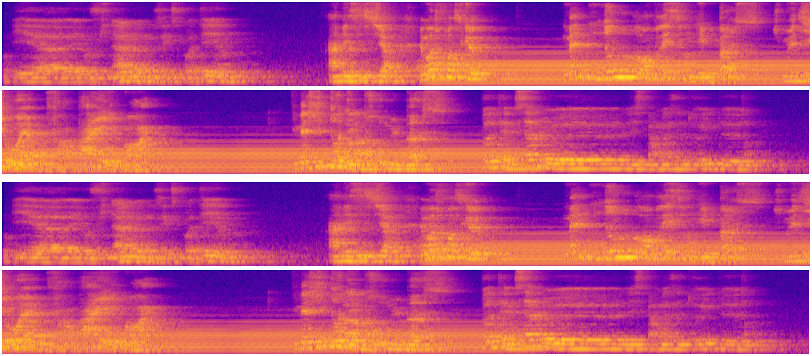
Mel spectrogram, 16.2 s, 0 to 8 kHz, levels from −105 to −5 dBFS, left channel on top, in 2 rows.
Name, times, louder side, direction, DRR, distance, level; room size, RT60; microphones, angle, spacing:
voice 1, 0.1-2.4 11.5-11.9 12.9-15.5, equal, 5° right, -5 dB, 0.5 m, -26 dB
voice 2, 3.3-4.9 5.6-9.6 11.0-12.5, left 1 dB, 55° left, 0 dB, 0.4 m, -23 dB
Wind instrument woodwind instrument, 4.1-13.4, left 2 dB, 85° left, 0.9 m, -29 dB
2.3 x 2.2 x 2.9 m, 1.1 s
head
